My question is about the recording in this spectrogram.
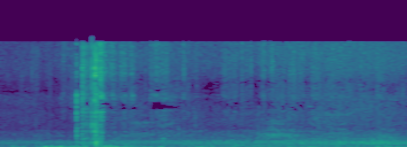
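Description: Wind buffeting the phone's microphone, a steady low rumble, with one short sharp crackle about a second in.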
